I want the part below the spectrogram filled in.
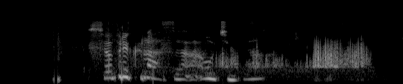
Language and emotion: Russian, positive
